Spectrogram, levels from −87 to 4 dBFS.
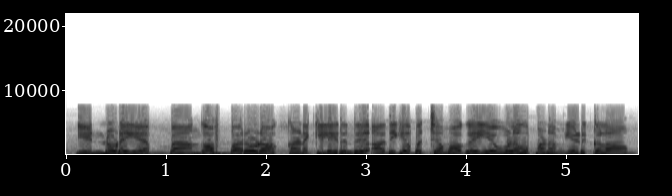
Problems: background sounds at intervals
